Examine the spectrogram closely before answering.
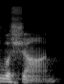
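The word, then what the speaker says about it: LeSean: It is LaShawn. Not spelled the same, but we would give LaShawn.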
